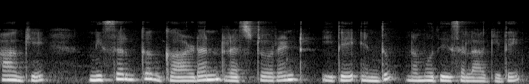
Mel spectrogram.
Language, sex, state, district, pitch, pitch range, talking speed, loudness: Kannada, female, Karnataka, Bangalore, 185 Hz, 175-210 Hz, 80 wpm, -14 LUFS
